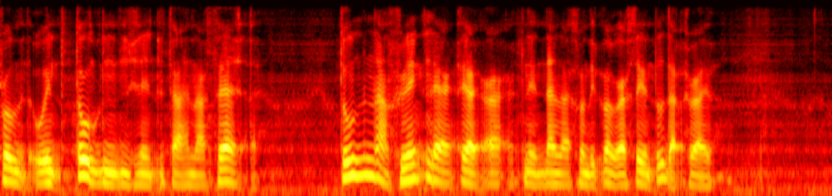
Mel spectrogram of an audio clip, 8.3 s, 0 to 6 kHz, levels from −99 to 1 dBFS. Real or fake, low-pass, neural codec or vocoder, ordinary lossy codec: fake; 5.4 kHz; autoencoder, 22.05 kHz, a latent of 192 numbers a frame, VITS, trained on many speakers; Opus, 64 kbps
